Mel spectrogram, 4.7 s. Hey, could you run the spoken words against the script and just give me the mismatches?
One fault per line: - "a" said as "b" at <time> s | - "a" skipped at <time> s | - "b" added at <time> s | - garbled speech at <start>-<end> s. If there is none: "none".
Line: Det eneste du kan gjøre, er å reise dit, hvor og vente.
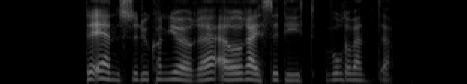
none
